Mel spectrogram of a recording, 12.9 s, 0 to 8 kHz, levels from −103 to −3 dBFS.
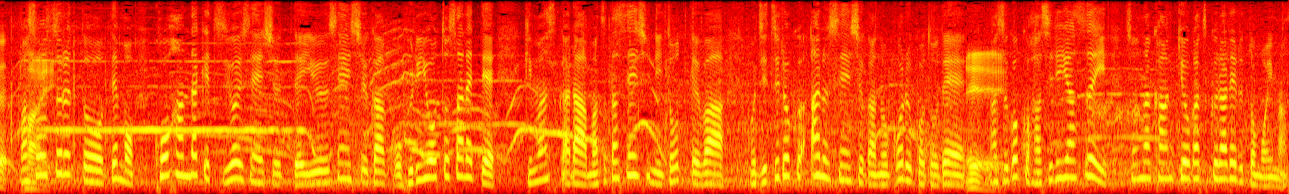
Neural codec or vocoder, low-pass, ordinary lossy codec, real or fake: none; none; none; real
